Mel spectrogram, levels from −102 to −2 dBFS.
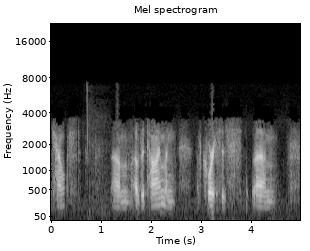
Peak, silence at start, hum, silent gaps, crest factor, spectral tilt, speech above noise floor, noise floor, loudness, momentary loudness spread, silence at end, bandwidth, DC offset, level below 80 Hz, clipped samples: -6 dBFS; 0 s; none; none; 22 dB; -4.5 dB/octave; 27 dB; -52 dBFS; -25 LUFS; 22 LU; 0 s; 7.6 kHz; under 0.1%; -78 dBFS; under 0.1%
